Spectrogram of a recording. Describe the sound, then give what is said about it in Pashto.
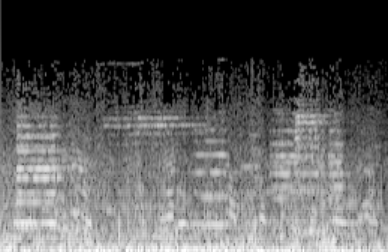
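Busy street traffic with passing cars, rickshaws and people, with several loud horn toots and honks over a dense, steady rumble of engines and road noise, faint voices mixed in. “دی پر سړک تیرېدونکو موټرو، رکشو او خلکو ته ګوري.”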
